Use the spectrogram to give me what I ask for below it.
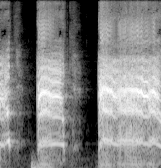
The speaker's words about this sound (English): she screams three times.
